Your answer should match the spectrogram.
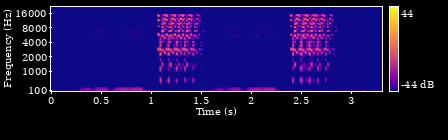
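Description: A phone ringtone rings twice in a repeating pattern: low buzzing pulses followed by a bright, high, warbling trill, fairly loud and close, with no voices.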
